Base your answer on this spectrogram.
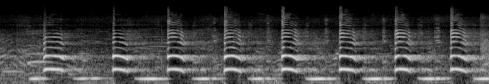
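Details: A siamang at Honolulu Zoo, 2012, calls rhythmically, each low boom answered by a sharp, rising bark, repeating almost twice per second in a steady, insistent pattern.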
